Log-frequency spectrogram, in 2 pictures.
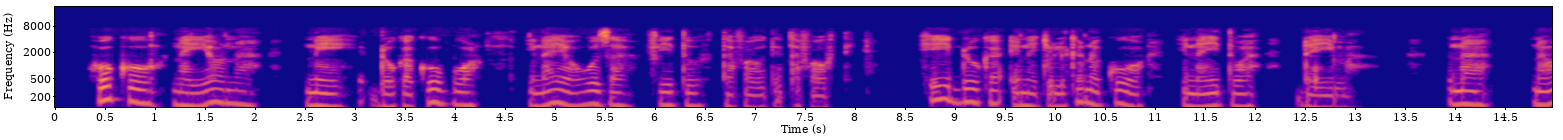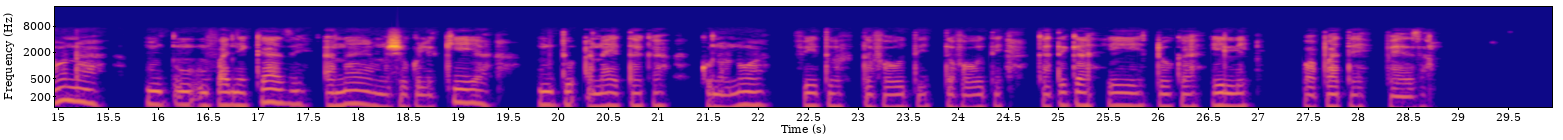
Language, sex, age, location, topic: Swahili, female, 36-49, Nakuru, finance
